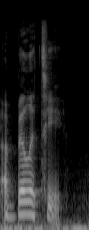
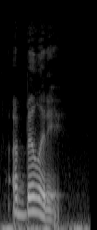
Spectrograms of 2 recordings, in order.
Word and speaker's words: ability: ity endings in english the ity is pronounced idy a very fast d idi so don't say ability that's too much t it's just ability facility notice how the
